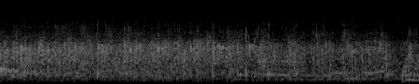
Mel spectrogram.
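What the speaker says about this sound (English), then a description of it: "Let's give them one more round of applause," An audience at an 8th grade recognition ceremony gives students a sustained, dense round of applause that holds steady for several seconds, with faint voices mixed in.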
